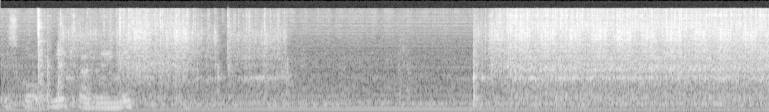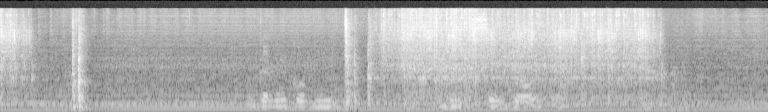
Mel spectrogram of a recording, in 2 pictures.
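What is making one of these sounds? A sewing machine runs in bursts with a fast, rattling whir.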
